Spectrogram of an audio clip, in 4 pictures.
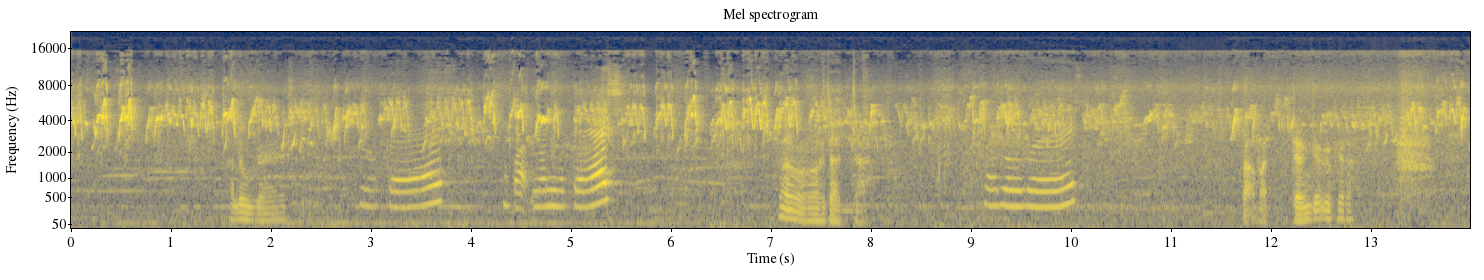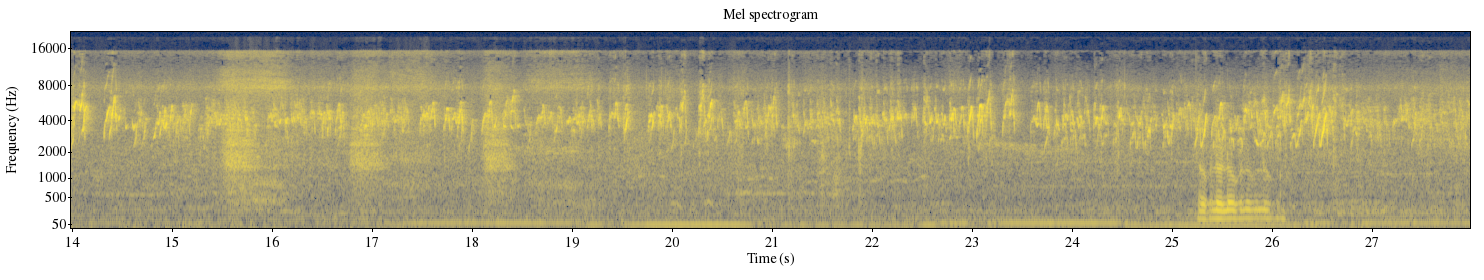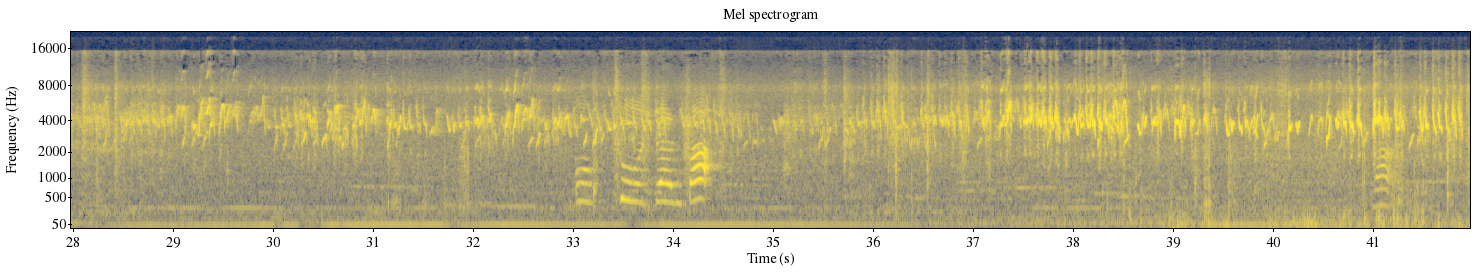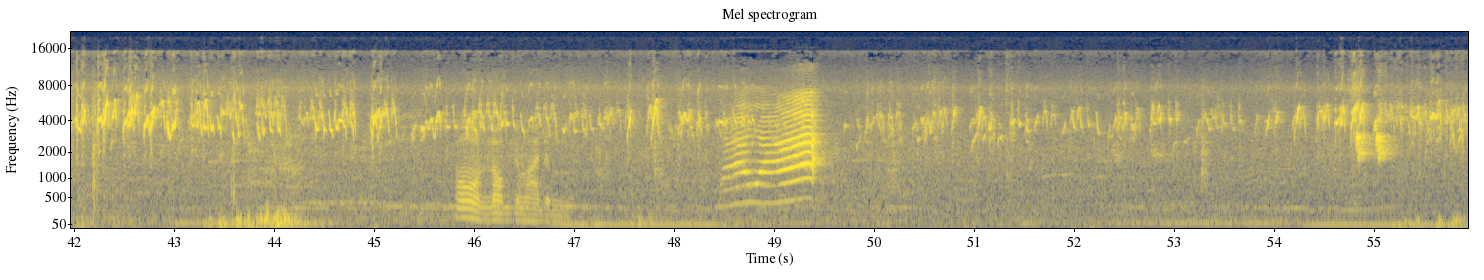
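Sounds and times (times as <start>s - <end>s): small birds chirping: 0.0s - 55.9s.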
